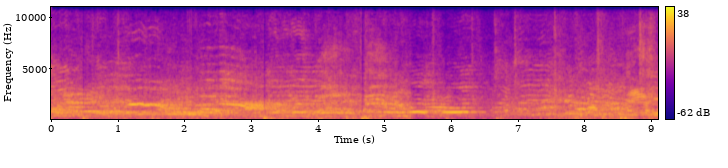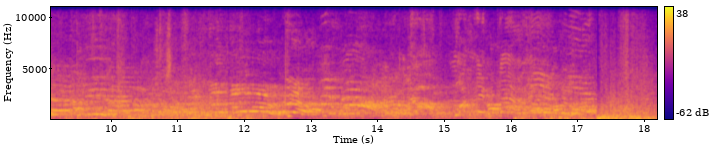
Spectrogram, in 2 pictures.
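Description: A crowd cheers, shouts and chants in a large echoing hall.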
